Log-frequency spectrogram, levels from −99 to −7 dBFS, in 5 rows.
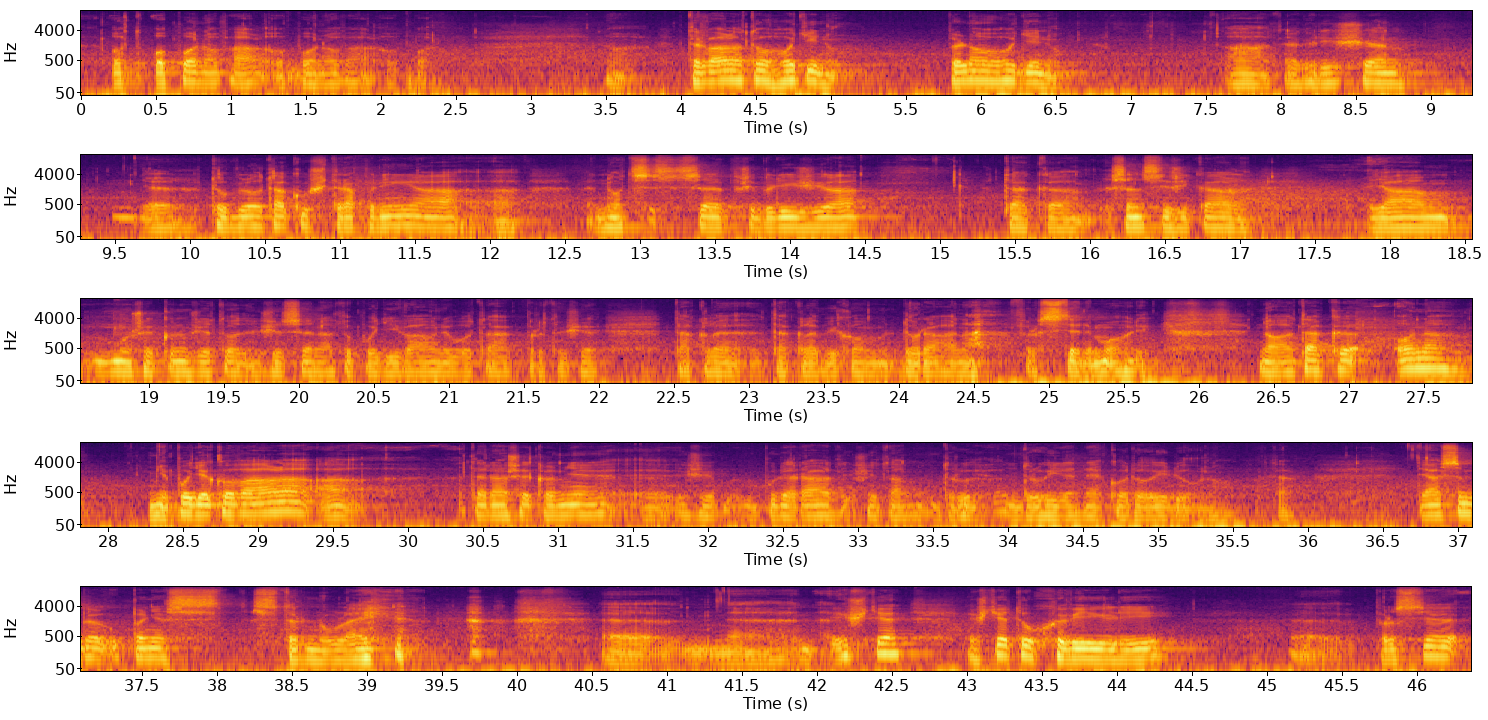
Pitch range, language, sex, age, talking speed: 90-110 Hz, Czech, male, 60-79, 100 wpm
